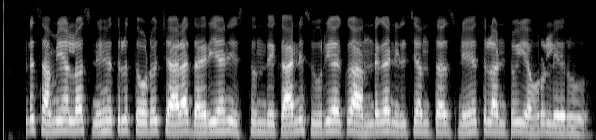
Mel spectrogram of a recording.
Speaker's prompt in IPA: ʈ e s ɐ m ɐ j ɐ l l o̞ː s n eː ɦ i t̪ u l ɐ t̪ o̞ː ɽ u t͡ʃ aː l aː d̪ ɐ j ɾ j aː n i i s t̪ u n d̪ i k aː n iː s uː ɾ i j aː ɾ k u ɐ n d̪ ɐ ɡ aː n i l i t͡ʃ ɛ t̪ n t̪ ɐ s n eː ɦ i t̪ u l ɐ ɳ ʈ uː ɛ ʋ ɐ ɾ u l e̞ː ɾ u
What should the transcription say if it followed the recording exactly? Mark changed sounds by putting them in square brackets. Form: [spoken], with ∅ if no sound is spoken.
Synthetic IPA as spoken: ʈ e s ɐ m ɐ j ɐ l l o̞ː s n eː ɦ i t̪ u l ɐ t̪ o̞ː ɽ u t͡ʃ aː l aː d̪ ɐ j ɾ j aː n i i s t̪ u n d̪ i k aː n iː s uː ɾ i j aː [∅] k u ɐ n d̪ ɐ ɡ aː n i l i t͡ʃ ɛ [∅] n t̪ ɐ s n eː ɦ i t̪ u l ɐ ɳ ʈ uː ɛ ʋ ɐ ɾ u l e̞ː ɾ u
